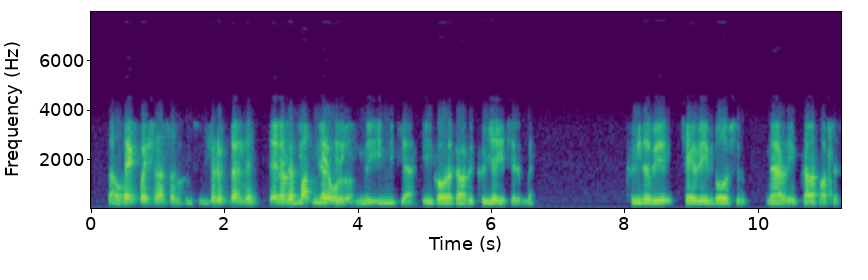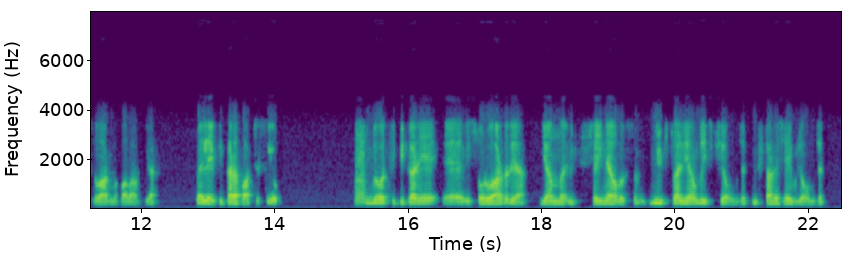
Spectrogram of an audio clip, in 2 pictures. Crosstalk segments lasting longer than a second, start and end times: 2.8-4.0

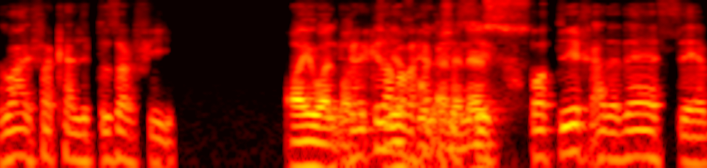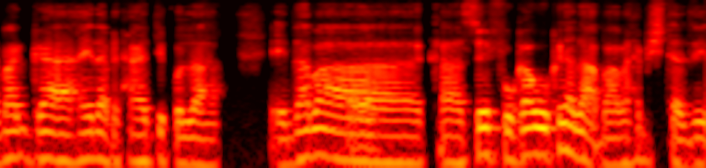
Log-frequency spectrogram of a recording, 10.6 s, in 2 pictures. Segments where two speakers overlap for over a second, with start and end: 2.5-3.9

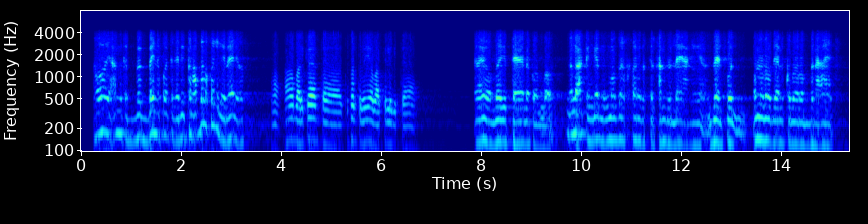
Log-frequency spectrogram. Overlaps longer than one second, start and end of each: none

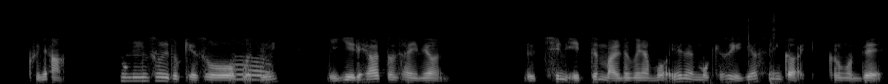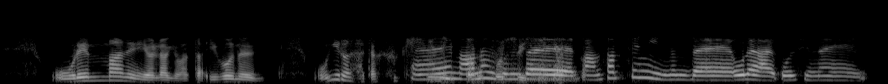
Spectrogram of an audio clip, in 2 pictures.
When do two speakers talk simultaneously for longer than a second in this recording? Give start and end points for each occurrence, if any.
13.0-14.8

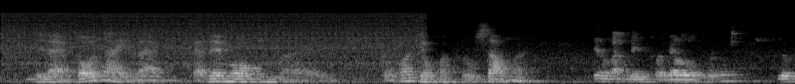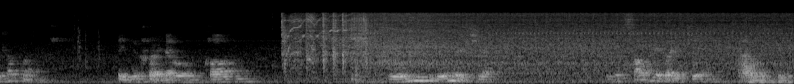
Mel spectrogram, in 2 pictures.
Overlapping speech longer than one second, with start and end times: none

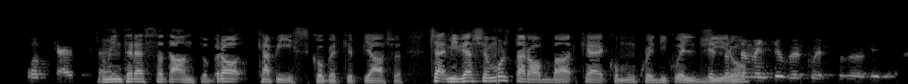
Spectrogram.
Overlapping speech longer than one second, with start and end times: none

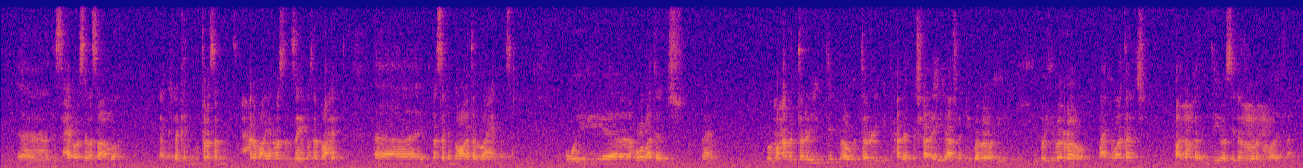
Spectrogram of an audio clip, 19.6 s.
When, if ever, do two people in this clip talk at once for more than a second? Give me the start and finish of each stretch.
none

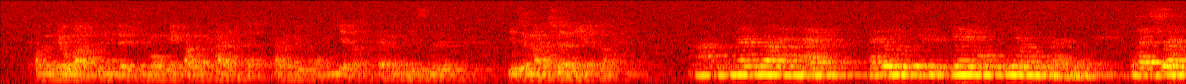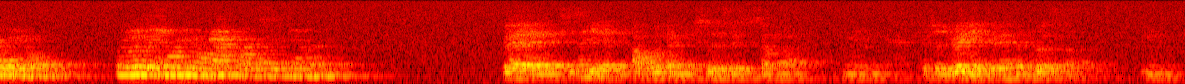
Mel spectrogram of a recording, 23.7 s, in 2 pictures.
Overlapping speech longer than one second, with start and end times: none

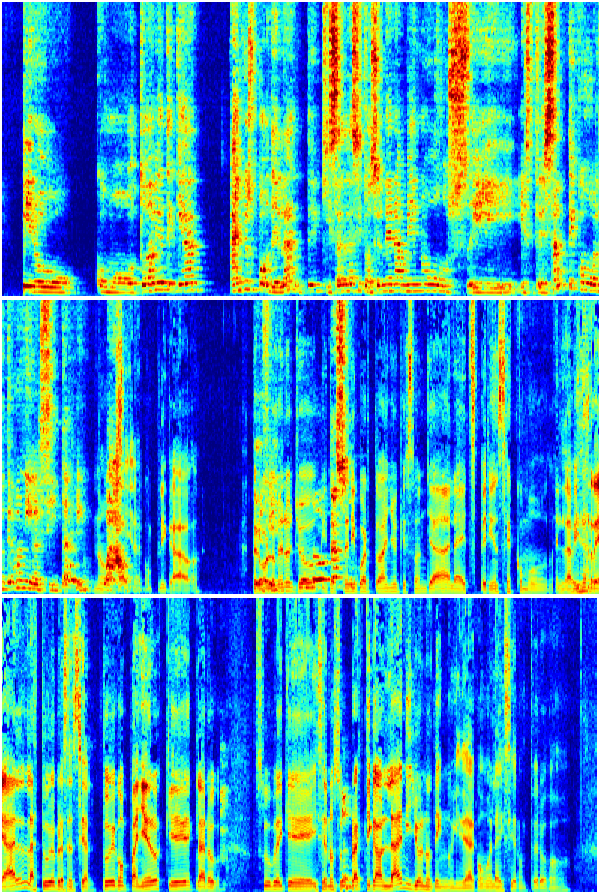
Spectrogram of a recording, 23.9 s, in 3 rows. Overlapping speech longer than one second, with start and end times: 11.3-12.6

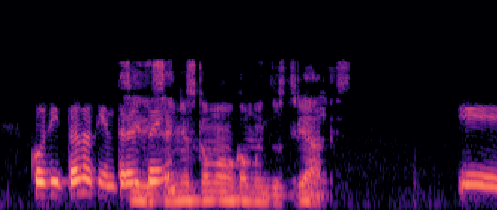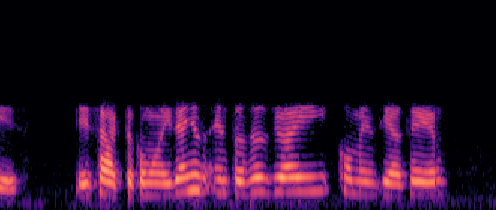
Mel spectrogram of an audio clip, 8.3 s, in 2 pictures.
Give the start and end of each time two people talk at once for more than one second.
none

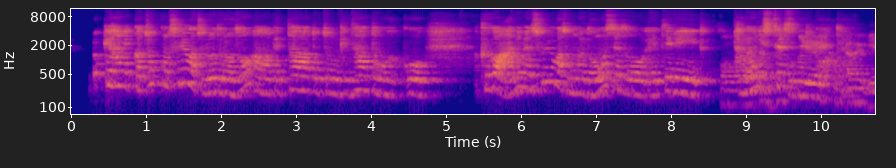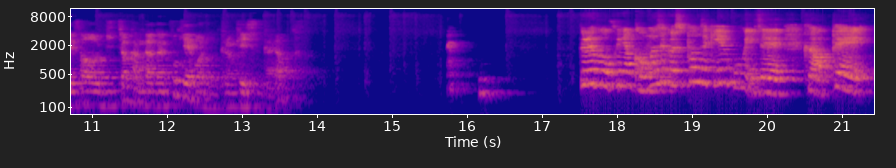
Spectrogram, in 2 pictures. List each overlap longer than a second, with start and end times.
8.8-10.4

